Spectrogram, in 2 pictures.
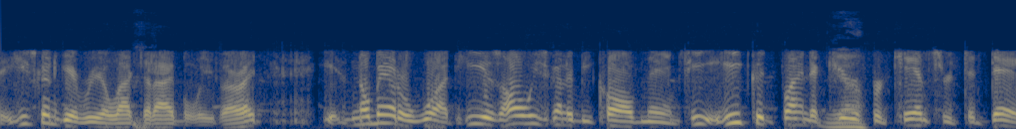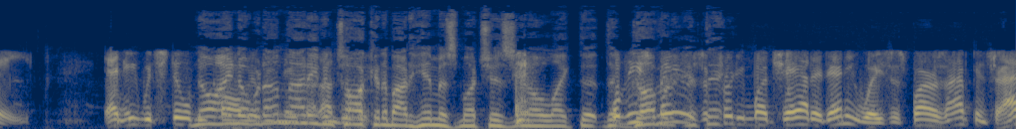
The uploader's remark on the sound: taking your phone calls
